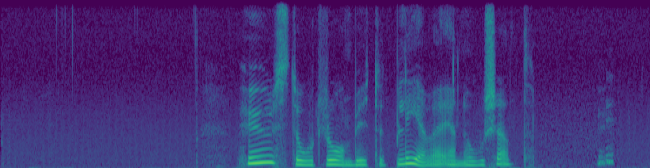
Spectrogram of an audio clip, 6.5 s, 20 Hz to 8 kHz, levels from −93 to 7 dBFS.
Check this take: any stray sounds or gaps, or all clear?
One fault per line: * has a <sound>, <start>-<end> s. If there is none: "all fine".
* has a laugh, 6.0-6.1 s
